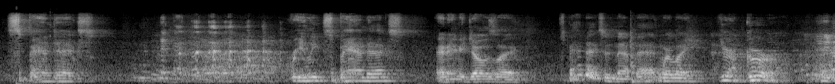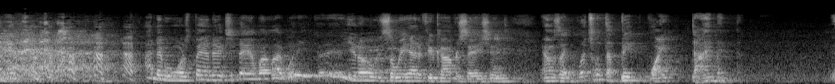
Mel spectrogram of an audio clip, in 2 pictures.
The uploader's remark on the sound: Panel from Pensacon 2016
